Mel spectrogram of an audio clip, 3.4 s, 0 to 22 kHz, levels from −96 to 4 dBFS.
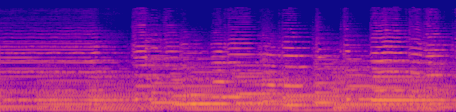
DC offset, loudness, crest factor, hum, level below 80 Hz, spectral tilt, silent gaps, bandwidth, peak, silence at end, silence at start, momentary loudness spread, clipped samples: under 0.1%; -30 LUFS; 14 dB; none; -60 dBFS; -5.5 dB/octave; none; 16.5 kHz; -16 dBFS; 0 s; 0 s; 6 LU; under 0.1%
